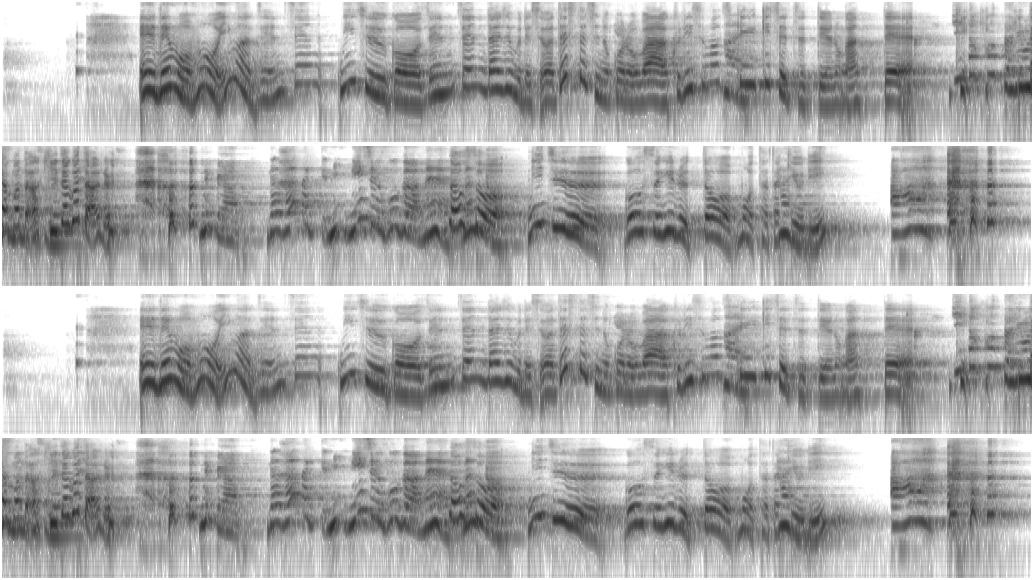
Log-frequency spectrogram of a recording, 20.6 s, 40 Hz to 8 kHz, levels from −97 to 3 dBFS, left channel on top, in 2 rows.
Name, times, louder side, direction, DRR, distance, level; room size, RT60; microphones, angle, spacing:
voice 1, 0.9-9.1 9.6-9.7 10.3-12.3 13.1-13.2 14.8-18.5 19.7-20.3, left 2 dB, 35° left, 13 dB, 1.2 m, -26 dB
voice 2, 7.2-7.5 9.0-9.2 9.5-11.1 12.3-12.7 12.9-15.3 18.0-18.4 19.2-19.7, equal, 5° right, 6 dB, 1.2 m, -28 dB
27.5 x 24.0 x 8.0 m, 1.1 s
head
